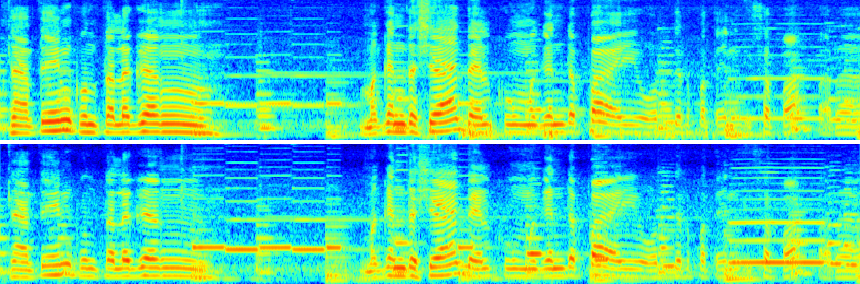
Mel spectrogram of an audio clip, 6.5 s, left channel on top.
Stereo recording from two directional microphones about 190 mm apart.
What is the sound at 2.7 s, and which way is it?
Speech, 30° left (ahead or behind).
